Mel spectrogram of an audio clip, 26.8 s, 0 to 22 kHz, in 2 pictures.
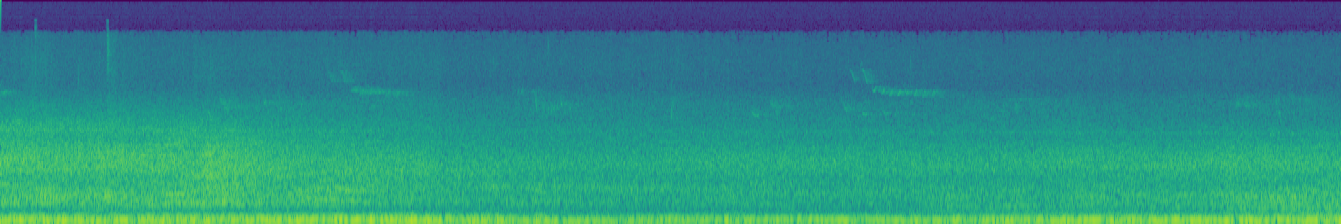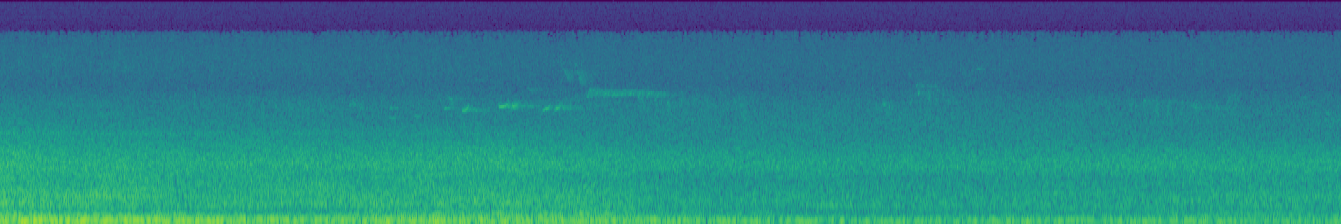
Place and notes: ratingen, kaiserswertherstr, feldweg
flugzeugüberflug an freiem feld, nahe autobahn 52, morgens
soundmap nrw:
social ambiences/ listen to the people - in & outdoor nearfield recordings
